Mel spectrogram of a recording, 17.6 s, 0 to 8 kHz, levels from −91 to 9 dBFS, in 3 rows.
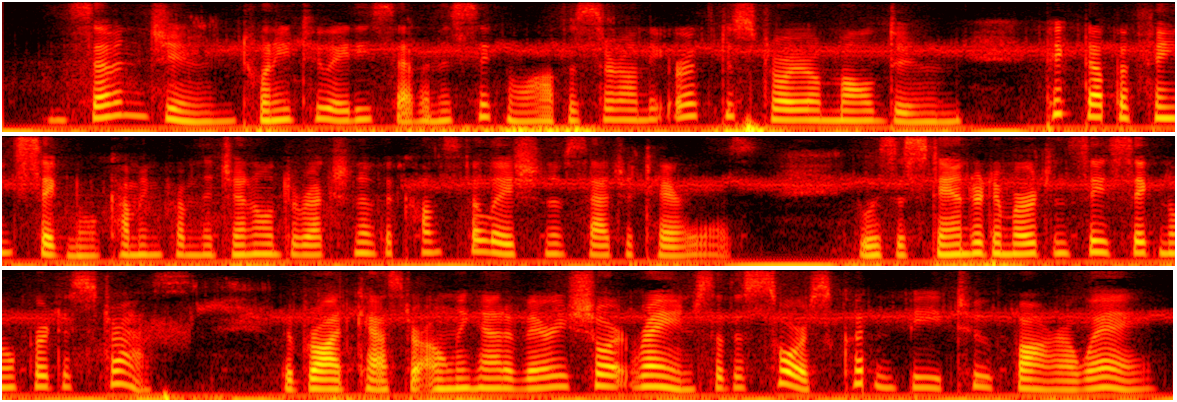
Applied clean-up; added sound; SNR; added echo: none; none; none; none.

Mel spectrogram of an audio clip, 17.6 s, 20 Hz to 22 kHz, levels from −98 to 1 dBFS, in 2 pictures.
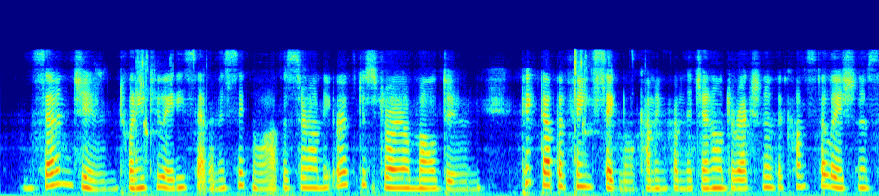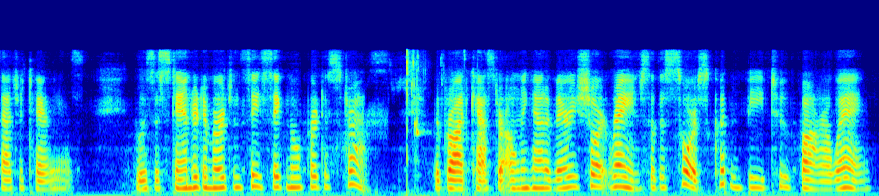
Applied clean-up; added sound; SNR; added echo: neural separator model SepFormer DNS4.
